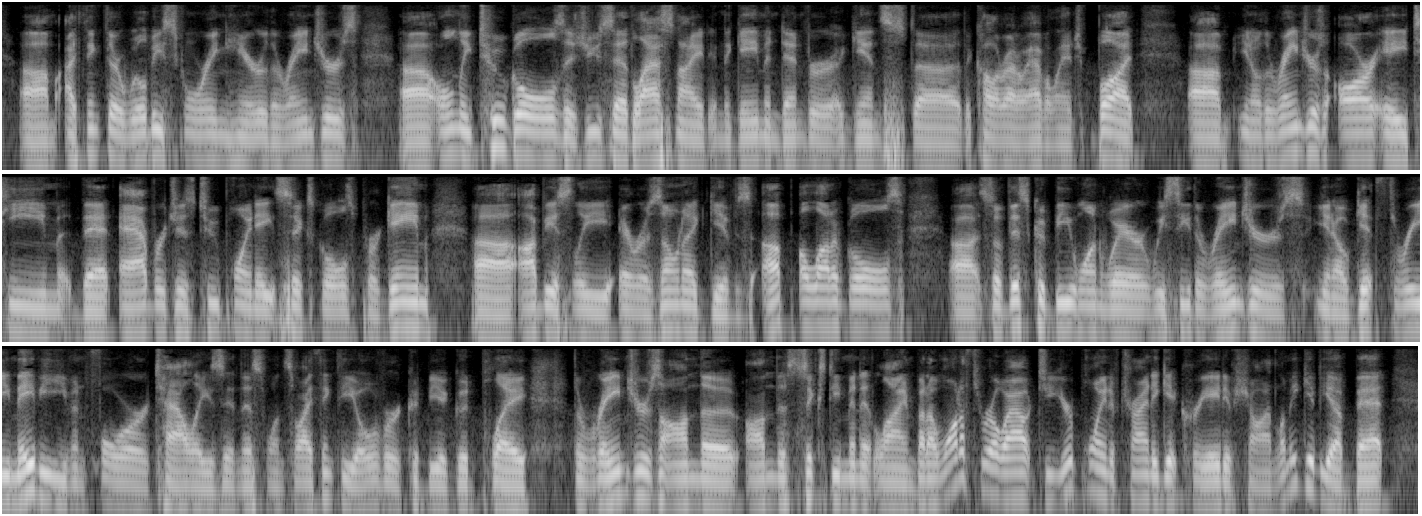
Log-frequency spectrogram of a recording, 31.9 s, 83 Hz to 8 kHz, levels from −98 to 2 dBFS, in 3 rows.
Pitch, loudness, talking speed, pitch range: 105 Hz, -23 LUFS, 215 wpm, 95-115 Hz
